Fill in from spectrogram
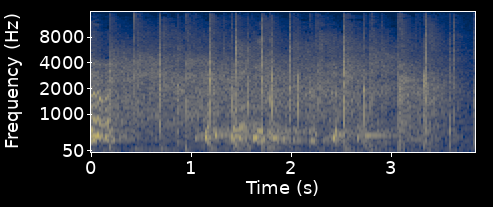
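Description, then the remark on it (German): Quick, irregular hand clapping from a small group, lasting a few seconds, with faint voices murmuring underneath. “Wieso haben wir jetzt klatscht?”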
